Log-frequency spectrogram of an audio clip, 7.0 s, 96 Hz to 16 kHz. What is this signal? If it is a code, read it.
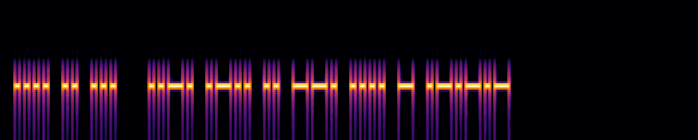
Morse code, heard as a keyed tone, about 25 wpm, 700 Hz. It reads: HIS FLIGHT.
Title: Sentences from Top 1400 Words 25wpm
